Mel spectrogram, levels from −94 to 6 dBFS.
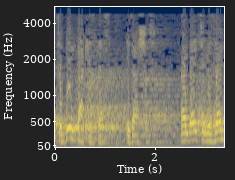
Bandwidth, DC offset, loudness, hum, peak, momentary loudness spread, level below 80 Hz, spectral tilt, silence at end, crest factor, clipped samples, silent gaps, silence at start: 5 kHz; 2%; -10 LUFS; none; 0 dBFS; 13 LU; -48 dBFS; -10 dB/octave; 0 s; 10 dB; 1%; none; 0 s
